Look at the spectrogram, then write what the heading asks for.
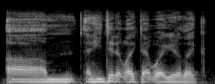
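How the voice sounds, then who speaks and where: A man's voice: lowish voice, little pitch movement, fairly quick, warm tone, no room sound, clean studio sound. A man in his fifties, a podcast co-host chatting casually, rambling with many fillers and restarts. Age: 50s. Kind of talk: casual chat.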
